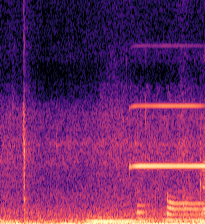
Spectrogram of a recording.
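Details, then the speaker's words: Biphasic defibrillator being switched on by turning the selector from off, not connected to a patient, with an ECG simulator available: steady electronic power-on tones over low room hum. "ini tombol on off-nya di sini ada tulisannya ini off ya habis itu kalau kita ingin menyalakan tinggal diarahkan anak panahnya ke"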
